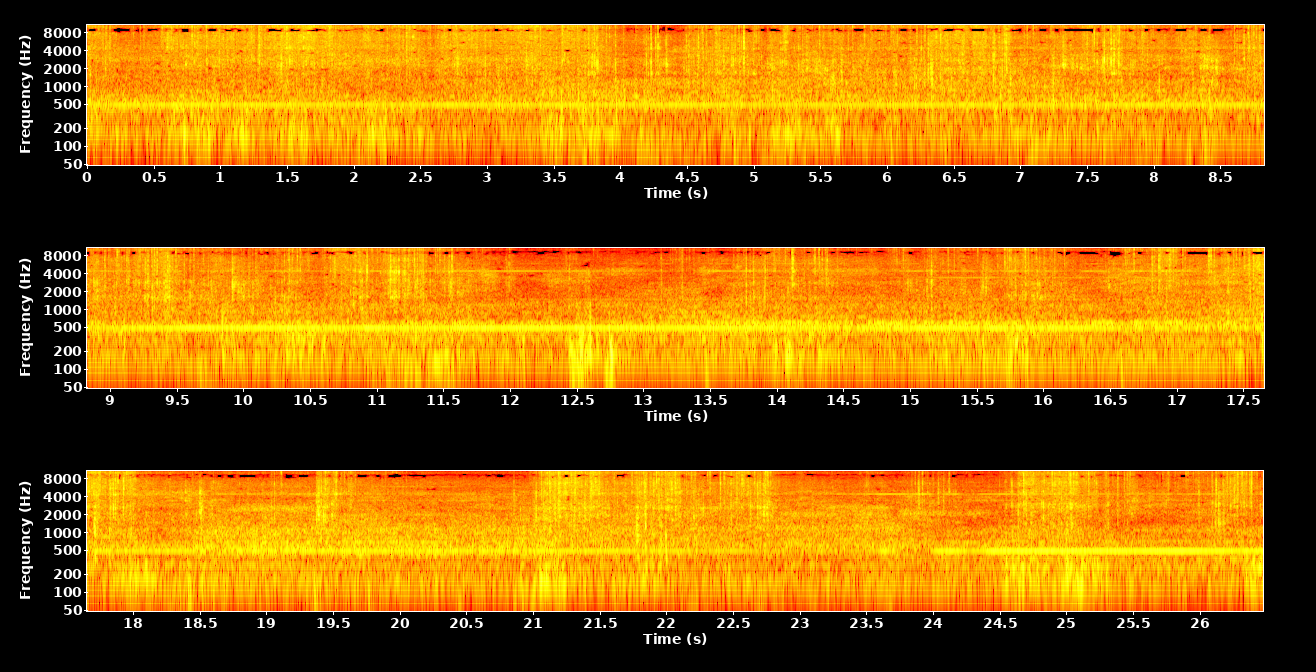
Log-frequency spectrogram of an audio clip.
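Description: A vacuum cleaner whines steadily up close.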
